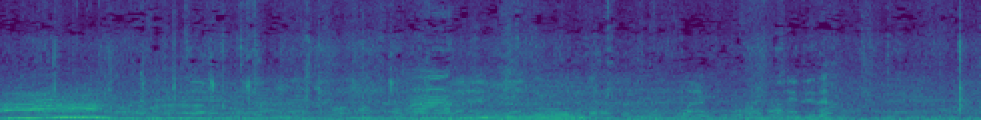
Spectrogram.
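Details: Young feeder cattle lowing at Plaosan cattle market, Magetan: a strong moo opens, then further rising and falling moos from other animals follow amid busy human talk and crowd noise.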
